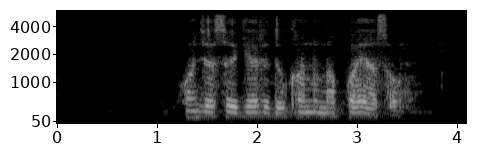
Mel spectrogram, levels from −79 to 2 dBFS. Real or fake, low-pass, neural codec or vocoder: real; 5.4 kHz; none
